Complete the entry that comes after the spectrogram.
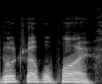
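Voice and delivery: muffled voice, talking with mouth full of food. Recalling a movie character's line, talking with mouth full. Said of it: "he said it with his mouth full. He was like".

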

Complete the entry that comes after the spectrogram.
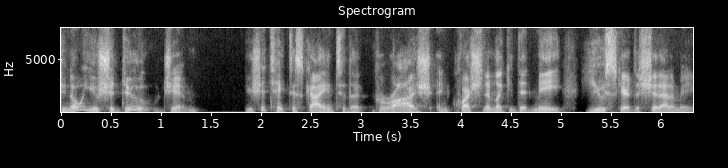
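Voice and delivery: ordinary talk

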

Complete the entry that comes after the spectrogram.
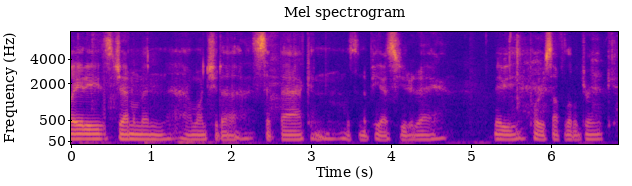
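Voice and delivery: deep radio announcer voice. Showing the others a put-on radio voice: smooth low radio voice. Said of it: "when I put on radio voice".

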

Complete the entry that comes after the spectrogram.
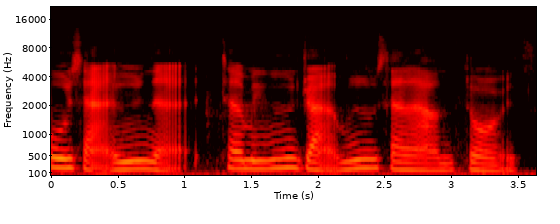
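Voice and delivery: put-on baby-like voice. Doing an impression of Mace after talking about him: Mace impression, baby-like voice. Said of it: "he sounded like a baby".

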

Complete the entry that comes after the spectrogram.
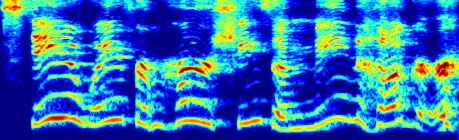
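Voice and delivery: put-on yelling at a very high pitch. Retelling what a woman yelled after being asked to stop, mock yelling. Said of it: "she starts yelling".

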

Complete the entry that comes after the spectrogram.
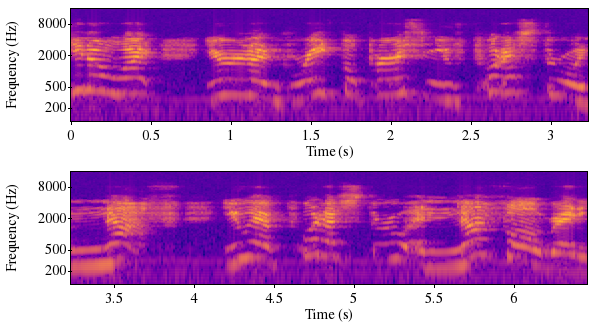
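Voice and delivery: play-acted heated anger, pitch pushed up high. Retelling a fight, the speaker acts out yelling at the woman she just saved: retelling a yell. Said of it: "And I'm yelling".

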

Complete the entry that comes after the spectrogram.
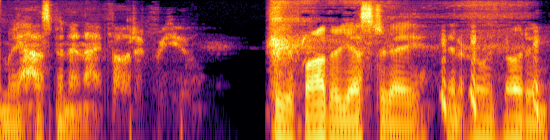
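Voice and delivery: mock whispering. Retelling a story from a book where a cashier whispers: imitating someone whispering. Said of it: "she has to lower her voice to a whisper".

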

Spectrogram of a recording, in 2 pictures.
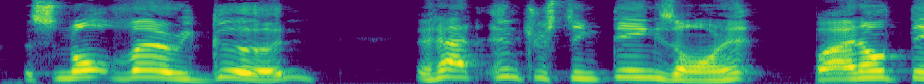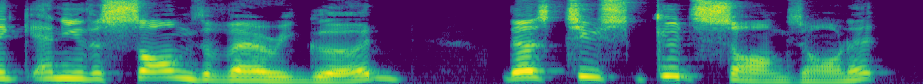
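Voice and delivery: drawling British rock-star voice. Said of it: "my best, uh, uh, [name] British drawl voice".

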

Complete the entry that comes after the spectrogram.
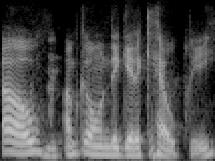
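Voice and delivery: bad, high Australian accent sliding into British. Showing how a word sounds like an Australian snack, bad Australian accent. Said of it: "You sound like a British governor".

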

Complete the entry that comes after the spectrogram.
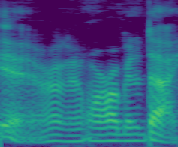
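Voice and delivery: put-on flat, dry delivery. Summing up a story scene for a listener, quoting a deadpan line. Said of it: "how deadpan it is too".

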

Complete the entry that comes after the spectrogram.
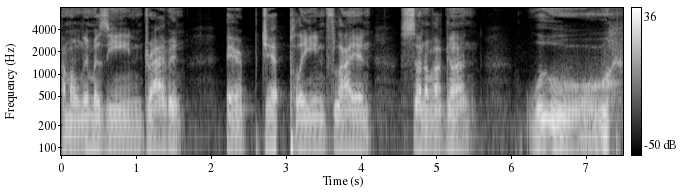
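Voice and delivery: very slow put-on American accent, woo drawn out. Showing another speaker an impression after being asked: Ric Flair impression. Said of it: "you wanna hear my Ric Flair?".

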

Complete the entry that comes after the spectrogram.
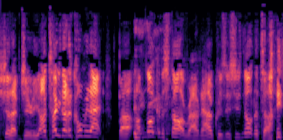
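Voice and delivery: put-on London Cockney accent. Playing a character in a comic bit about Ray and Dave driving, Cockney accent. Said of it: "your Cockney accent is far better than mine".

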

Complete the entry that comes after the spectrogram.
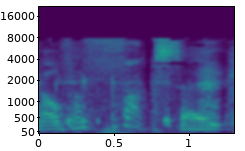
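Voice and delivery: put-on, perfectly English-sounding voice. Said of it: "perfectly English".

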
